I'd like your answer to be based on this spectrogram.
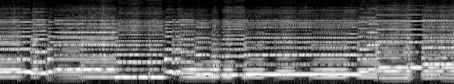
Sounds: playing accordion
music
accordion

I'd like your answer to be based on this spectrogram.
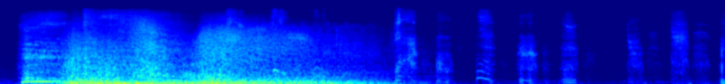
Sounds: sound effect

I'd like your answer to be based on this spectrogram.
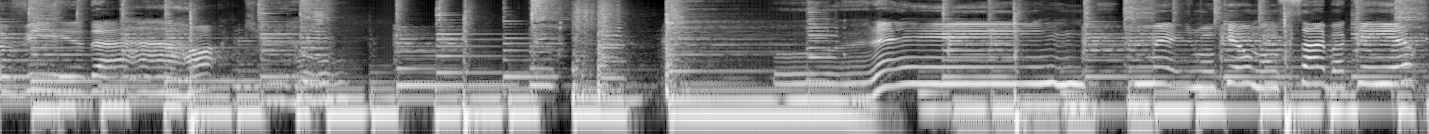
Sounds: musical instrument
music
singing

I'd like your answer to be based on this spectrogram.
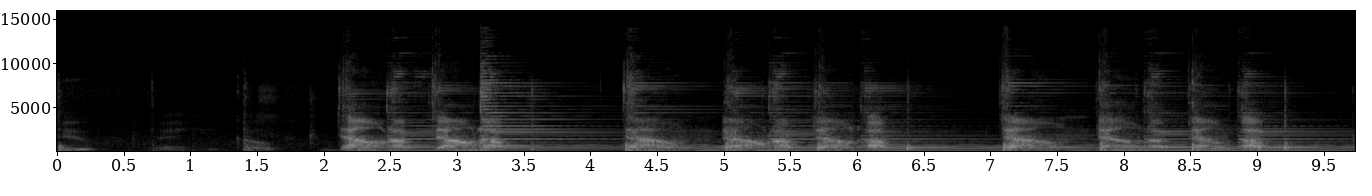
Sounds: music
speech
guitar
strum
musical instrument
acoustic guitar
plucked string instrument

